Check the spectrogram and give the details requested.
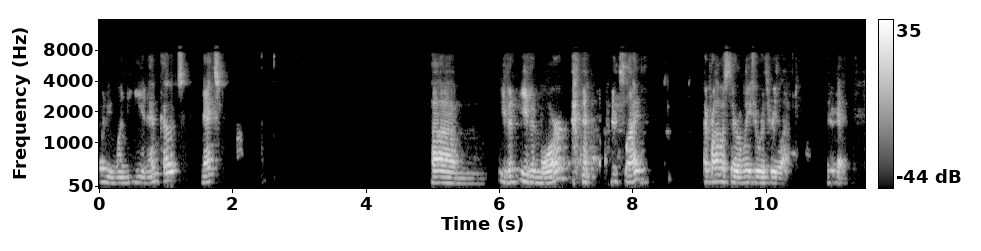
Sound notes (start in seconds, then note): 7.0 chuckles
